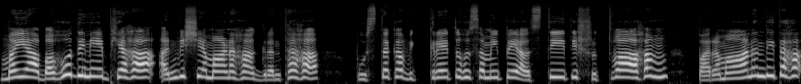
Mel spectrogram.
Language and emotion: Sanskrit, happy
